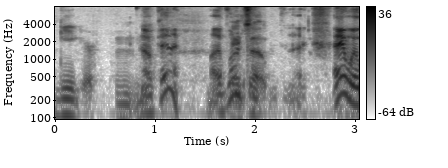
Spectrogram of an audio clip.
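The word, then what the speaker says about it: Giger: didn't mind people think Geiger but he would it's a he technically did say his name was technically pronounced Gieger okay I've loot so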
